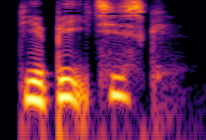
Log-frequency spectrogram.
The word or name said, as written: diabetisk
